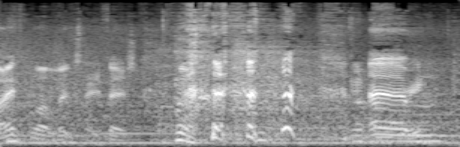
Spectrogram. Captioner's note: both laugh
